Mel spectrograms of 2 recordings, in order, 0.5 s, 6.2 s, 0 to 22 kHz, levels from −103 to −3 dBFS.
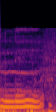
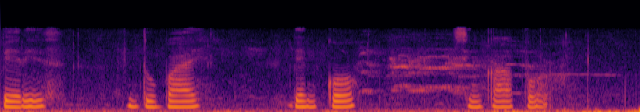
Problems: background sounds at intervals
